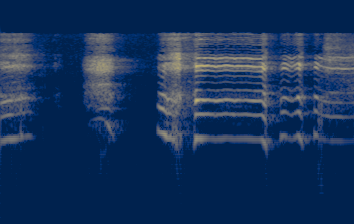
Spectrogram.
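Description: Someone cries with whimpering, breathy sobs that build into a drawn-out, quavering wail. The high, trembling moan comes in a few uneven bursts, fairly loud and alone.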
